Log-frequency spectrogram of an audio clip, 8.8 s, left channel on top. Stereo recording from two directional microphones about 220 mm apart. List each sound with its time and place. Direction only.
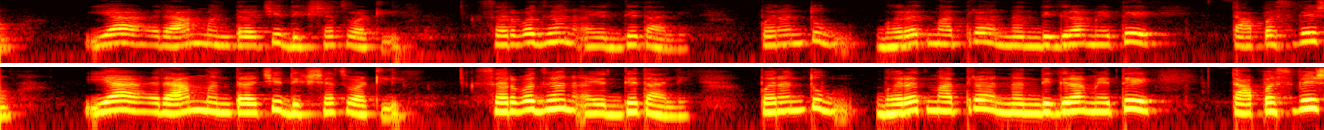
0.6 s speech: 45° right (ahead or behind)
